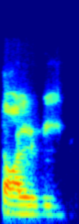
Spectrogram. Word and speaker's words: toluene: नाम है methyl benzene, but IUPAC इसका नेम ही अब कंफर्म कर दिए हैं, टॉल्वीन। बहुत लोग टॉलीन भी बोलते हैं।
